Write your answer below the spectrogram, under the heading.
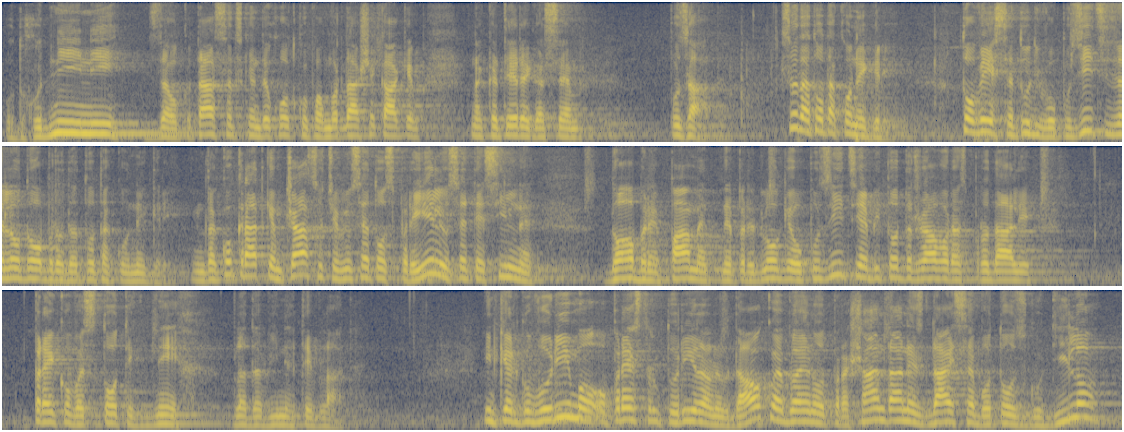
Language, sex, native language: Slovenian, male, Slovenian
